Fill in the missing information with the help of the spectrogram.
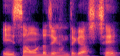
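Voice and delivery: ordinary delivery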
